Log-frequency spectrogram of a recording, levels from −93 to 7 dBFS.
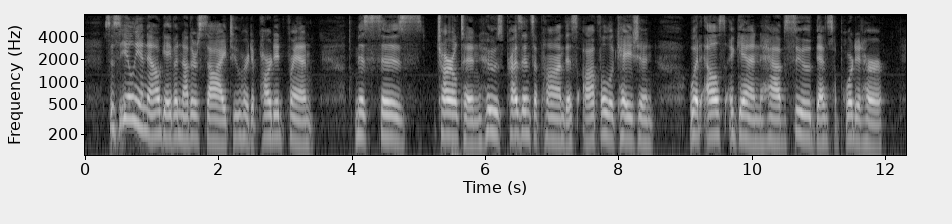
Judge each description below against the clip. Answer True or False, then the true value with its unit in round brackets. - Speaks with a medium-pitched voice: True (180 Hz)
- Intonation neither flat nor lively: True (3.0 semitones)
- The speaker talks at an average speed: False (120 wpm)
